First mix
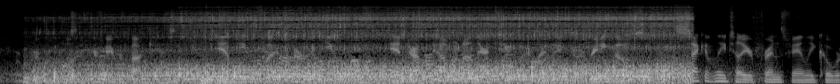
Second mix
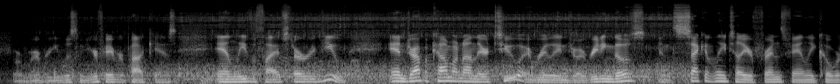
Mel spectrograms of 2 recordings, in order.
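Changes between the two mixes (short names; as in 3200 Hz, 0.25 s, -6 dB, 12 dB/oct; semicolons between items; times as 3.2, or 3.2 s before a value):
speech +8.0 dB; background -10.5 dB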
